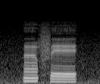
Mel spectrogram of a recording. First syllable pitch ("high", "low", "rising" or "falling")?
high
